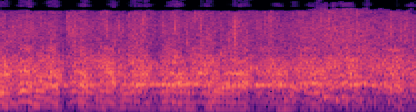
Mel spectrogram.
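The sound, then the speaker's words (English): Loud audience applause at Baja during a live sports talk show, dense clapping mixed with chuckles and scattered voices from the crowd. “What a reaction we got from the crowd here at Baja.”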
